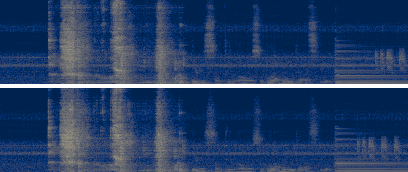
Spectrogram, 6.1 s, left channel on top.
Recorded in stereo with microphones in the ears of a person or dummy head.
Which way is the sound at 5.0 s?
10° right (ahead or behind).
